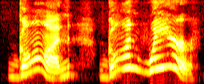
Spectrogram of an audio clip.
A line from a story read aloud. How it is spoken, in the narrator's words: shrieking now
